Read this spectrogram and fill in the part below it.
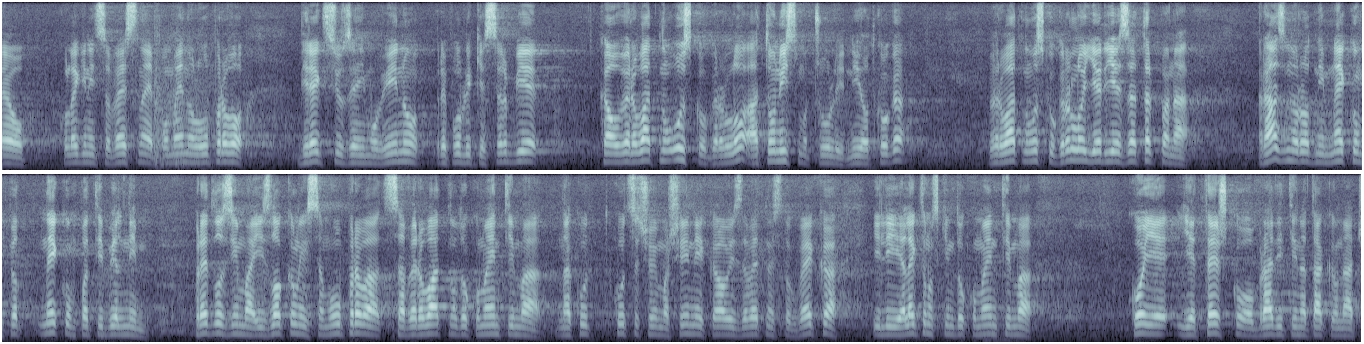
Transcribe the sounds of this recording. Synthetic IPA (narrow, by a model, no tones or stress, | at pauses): eo | ko̞le̞ɡinit̪saʋe̞snaje̞po̞me̞ːnulaupɾaʋo̞ | d̪iɾe̞kt̪sijuzaimo̞ʋinuɾe̞publike̞sr̩bije̞ | kao̞ʋe̞ɾo̞ʋat̪no̞usko̞ɡr̩lˠo̞at̪o̞niːsmo̞t͡ʂuliniod̪ko̞ɡa | ʋe̞ɾo̞ʋat̪nousko̞ɡr̩lˠo̞je̞ɾje̞zat̪r̩pana | ɾaznoɾo̞d̪nimnkne̞ko̞mpat̪ibilˠnim | pɾeːd̪lˠo̞zimaizlˠo̞kalˠnixsamoupɾaʋasaʋe̞ɾo̞ʋat̪nod̪o̞kume̞nt̪imanaku | kut̪sat͡ɕojmaʃinikao̞izd̪eʋet̪naɛest̪o̞ɡʋe̞ːkailiele̞kt̪ɾonskimd̪o̞kume̞nt̪ima | ko̞jeje̞t̪e̞ːʃko̞ːbɾaːd̪it̪inat̪akaʋnaːt͡ʃin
